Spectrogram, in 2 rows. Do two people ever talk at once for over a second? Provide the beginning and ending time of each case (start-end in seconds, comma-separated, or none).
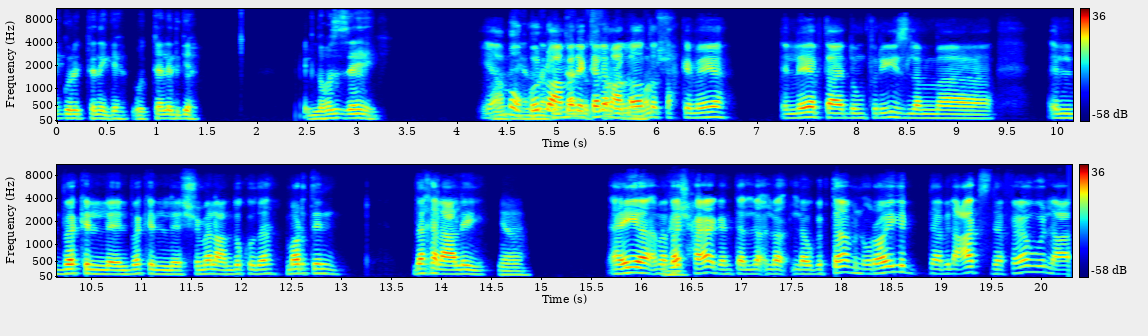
4.3-6.3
